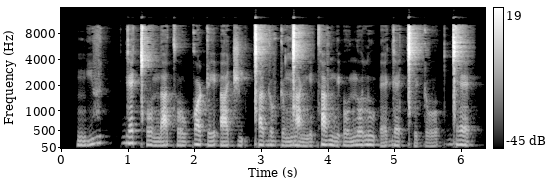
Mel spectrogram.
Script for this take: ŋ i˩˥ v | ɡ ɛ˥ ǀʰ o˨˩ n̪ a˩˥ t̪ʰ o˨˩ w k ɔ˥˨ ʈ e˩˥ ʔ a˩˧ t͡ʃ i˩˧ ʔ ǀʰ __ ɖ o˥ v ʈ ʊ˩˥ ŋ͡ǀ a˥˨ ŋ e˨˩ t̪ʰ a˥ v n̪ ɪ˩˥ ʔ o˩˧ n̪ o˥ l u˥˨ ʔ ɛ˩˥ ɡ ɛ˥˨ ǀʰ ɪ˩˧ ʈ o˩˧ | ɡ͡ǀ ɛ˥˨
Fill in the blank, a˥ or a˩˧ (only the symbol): a˥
